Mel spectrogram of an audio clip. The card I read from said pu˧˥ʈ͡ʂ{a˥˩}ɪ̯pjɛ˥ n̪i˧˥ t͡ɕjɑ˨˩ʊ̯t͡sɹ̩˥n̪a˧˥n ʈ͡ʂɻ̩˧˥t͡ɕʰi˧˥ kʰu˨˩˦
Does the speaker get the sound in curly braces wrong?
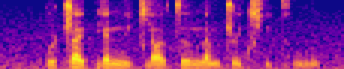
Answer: no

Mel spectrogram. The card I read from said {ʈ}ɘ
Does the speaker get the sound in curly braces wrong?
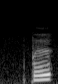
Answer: yes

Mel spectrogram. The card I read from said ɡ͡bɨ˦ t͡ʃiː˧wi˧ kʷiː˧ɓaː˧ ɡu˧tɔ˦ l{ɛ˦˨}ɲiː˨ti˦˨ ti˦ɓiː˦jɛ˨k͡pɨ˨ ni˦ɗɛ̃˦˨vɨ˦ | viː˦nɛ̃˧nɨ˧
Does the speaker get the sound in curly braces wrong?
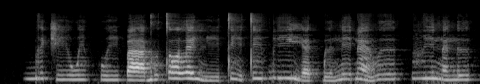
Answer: yes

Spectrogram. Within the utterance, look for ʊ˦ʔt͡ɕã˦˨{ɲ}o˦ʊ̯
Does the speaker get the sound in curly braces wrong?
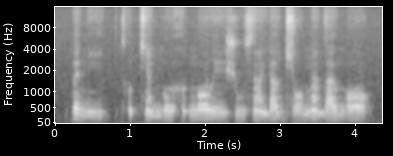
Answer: no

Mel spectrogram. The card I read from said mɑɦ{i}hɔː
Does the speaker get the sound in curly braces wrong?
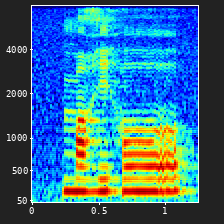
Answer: yes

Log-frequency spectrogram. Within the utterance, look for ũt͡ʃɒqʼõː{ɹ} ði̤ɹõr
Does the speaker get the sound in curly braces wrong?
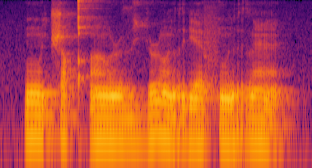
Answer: no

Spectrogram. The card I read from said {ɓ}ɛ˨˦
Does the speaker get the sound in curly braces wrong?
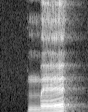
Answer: yes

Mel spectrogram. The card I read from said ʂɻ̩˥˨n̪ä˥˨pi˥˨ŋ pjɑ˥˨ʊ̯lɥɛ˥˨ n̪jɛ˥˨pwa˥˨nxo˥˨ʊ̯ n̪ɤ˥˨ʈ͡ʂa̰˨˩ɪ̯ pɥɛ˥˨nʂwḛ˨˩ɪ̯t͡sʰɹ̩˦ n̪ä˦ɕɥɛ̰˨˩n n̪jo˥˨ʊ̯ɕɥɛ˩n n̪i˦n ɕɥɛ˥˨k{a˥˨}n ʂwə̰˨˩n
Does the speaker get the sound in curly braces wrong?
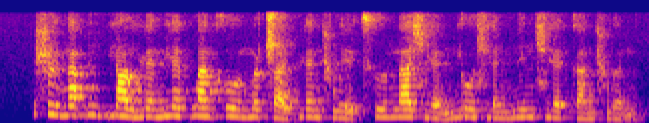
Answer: yes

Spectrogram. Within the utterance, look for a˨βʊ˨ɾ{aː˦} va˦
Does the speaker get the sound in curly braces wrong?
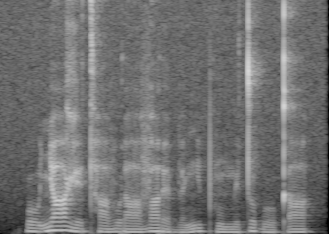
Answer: yes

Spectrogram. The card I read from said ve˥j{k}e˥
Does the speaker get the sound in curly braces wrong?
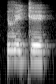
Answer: no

